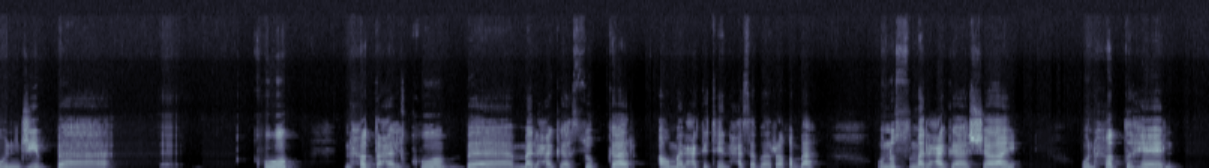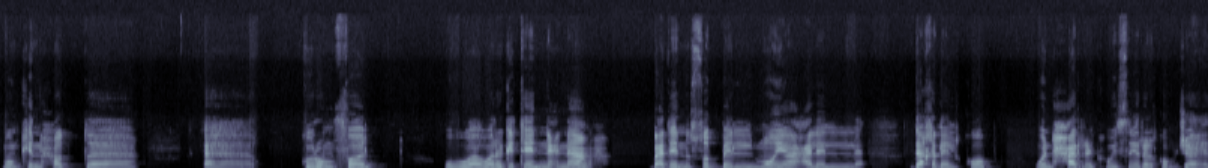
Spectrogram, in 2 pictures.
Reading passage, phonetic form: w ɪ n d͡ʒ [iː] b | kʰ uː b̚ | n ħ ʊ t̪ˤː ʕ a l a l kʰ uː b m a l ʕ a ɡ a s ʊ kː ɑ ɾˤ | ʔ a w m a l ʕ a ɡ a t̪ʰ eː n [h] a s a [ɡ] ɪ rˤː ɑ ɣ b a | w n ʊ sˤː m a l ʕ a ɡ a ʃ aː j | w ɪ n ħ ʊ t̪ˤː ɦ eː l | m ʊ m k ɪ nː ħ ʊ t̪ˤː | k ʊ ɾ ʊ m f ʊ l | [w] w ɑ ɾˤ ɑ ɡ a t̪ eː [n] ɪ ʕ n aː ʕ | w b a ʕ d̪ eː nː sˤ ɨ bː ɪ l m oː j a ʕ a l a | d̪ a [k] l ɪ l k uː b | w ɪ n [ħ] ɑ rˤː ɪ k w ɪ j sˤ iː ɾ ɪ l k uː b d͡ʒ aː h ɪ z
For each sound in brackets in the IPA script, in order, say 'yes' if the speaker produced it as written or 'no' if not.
yes, no, no, yes, no, no, yes

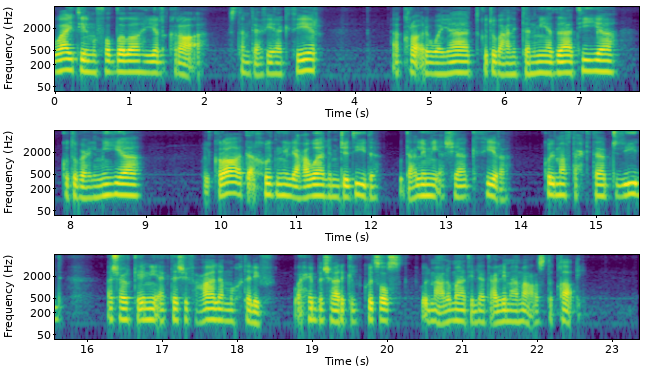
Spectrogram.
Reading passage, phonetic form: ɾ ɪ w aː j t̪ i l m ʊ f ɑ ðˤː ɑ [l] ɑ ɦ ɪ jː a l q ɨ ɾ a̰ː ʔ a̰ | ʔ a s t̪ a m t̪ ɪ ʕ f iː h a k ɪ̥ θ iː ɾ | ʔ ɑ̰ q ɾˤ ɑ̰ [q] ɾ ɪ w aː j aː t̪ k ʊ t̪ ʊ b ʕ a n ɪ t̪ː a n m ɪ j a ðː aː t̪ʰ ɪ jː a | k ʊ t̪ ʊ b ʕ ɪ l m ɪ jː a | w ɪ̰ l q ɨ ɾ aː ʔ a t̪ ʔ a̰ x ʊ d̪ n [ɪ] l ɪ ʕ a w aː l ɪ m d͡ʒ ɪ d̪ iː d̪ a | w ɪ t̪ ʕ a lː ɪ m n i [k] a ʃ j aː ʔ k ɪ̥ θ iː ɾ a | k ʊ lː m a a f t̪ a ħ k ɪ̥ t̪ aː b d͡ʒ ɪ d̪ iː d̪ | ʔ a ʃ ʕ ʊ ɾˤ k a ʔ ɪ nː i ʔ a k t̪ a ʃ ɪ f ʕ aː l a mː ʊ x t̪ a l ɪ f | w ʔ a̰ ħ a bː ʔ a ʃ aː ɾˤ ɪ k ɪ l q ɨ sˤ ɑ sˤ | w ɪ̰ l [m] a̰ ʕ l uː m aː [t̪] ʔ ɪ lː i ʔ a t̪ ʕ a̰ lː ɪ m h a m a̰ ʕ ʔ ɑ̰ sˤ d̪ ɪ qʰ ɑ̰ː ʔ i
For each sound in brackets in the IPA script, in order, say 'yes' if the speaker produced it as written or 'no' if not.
yes, no, no, no, yes, yes

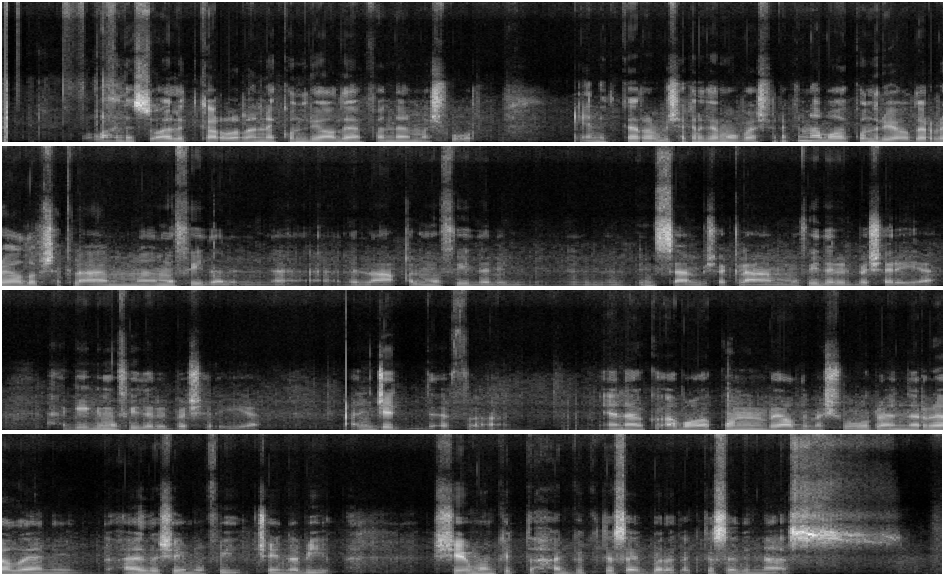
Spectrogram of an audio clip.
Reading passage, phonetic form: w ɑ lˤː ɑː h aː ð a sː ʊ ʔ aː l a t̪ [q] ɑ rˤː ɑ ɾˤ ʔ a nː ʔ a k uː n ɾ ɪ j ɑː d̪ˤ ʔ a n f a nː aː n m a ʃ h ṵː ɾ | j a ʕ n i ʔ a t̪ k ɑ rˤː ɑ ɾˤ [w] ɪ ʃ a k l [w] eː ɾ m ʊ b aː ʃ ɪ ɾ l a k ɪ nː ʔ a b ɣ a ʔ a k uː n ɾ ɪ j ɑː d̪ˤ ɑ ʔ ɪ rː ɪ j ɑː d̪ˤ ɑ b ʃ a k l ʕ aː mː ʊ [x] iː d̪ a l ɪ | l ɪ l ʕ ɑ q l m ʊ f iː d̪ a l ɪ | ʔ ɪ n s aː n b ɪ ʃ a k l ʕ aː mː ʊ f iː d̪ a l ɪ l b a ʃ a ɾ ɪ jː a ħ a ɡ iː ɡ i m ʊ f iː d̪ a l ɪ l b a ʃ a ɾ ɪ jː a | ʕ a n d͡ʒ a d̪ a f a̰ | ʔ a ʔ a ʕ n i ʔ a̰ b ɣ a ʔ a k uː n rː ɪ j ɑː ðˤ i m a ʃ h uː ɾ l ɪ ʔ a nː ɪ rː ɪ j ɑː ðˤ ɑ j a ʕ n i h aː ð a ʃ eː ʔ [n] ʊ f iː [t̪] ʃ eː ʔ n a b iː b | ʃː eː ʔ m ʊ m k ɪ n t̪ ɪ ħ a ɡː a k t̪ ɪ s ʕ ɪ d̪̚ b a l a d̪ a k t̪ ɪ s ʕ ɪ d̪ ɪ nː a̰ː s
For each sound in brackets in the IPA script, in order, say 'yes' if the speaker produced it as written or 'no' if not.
no, no, no, no, no, no

